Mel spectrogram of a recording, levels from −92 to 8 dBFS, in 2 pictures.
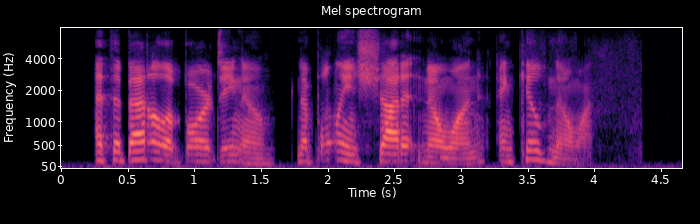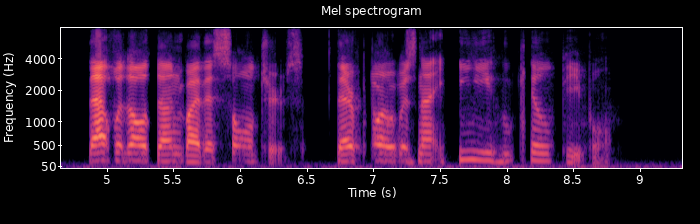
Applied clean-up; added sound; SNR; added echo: neural diffusion model UNIVERSE++.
